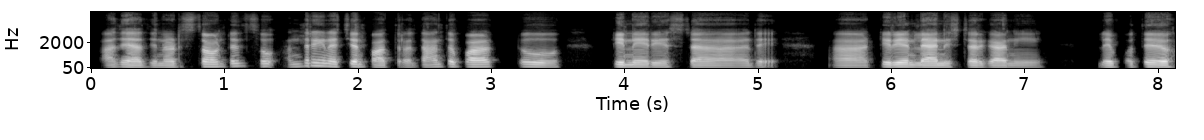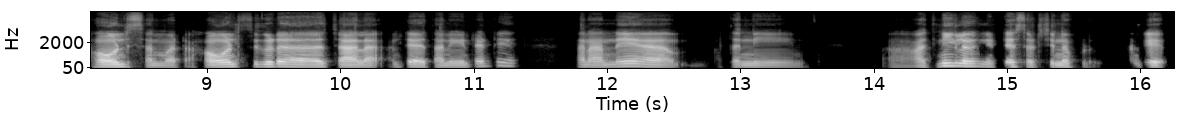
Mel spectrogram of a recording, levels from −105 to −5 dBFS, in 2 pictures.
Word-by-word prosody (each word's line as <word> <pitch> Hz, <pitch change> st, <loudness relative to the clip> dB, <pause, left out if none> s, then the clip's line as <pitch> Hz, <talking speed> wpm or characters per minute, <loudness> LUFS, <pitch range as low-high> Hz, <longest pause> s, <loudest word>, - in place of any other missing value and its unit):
అదే 125 Hz, +2 st, -1 dB
అదే 115 Hz, +1 st, -7 dB
నడుస్తా 120 Hz, +5 st, -2 dB
ఉంటది. 165 Hz, +4 st, -6 dB
సో -, -, -2 dB, 0.2 s
అందరికీ 180 Hz, +6 st, -2 dB
నచ్చిన 150 Hz, -, +2 dB
పాత్ర. 115 Hz, 0 st, -2 dB, 0.2 s
దాంతో 135 Hz, +3 st, -2 dB
పాటు 140 Hz, +1 st, +1 dB, 0.6 s
'టినేరియస్తా' 125 Hz, -2 st, +1 dB, 0.3 s
అదే. 110 Hz, -, -9 dB, 0.5 s
ఆ! -, -, -2 dB, 0.3 s
'టిరియన్ 130 Hz, -2 st, +4 dB
లానిస్టర్' 115 Hz, -1 st, +3 dB
గానీ, 105 Hz, 0 st, 0 dB, 0.6 s
లేకపోతే 120 Hz, +2 st, -1 dB, 0.2 s
'హౌన్స్' 135 Hz, +1 st, +5 dB
అనమాట. 105 Hz, -2 st, -7 dB, 0.2 s
'హౌన్స్' 140 Hz, +4 st, +3 dB
గూడా 150 Hz, +1 st, +5 dB, 0.4 s
చాలా 120 Hz, -1 st, +4 dB, 0.2 s
అంటే 125 Hz, -, -2 dB, 0.2 s
తనేంటంటే 120 Hz, -, -6 dB, 0.5 s
తన 140 Hz, -, -6 dB
అన్నయ్య 155 Hz, +5 st, +2 dB, 0.6 s
అతన్ని 115 Hz, -4 st, -7 dB, 0.9 s
ఆహ్, 100 Hz, -2 st, -21 dB
అగ్నిలోకి 165 Hz, -, +3 dB
నెట్టేస్తాడు 135 Hz, +3 st, -3 dB
చిన్నప్పుడు. 115 Hz, -1 st, -4 dB, 0.3 s
అంటే -, -, 0 dB
125 Hz, 120 wpm, -27 LUFS, 115-145 Hz, 0.9 s, హౌన్స్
